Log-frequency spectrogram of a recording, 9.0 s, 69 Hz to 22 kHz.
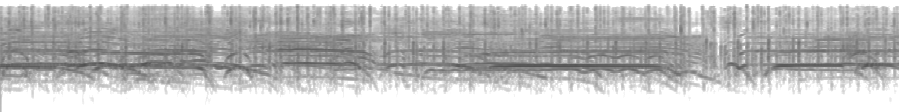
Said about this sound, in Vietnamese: Số 1 chọn ngay được hành trình đi New Zealand và cả bàn vỗ tay reo vui ầm cả phòng.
